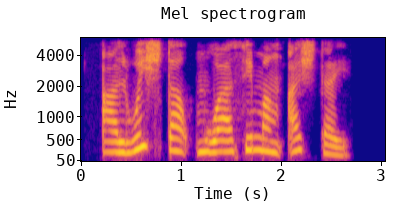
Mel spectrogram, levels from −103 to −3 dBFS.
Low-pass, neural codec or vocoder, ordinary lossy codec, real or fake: 5.4 kHz; vocoder, 22.05 kHz, 80 mel bands, Vocos; Opus, 64 kbps; fake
